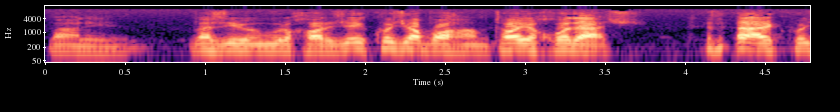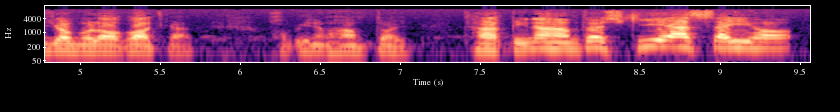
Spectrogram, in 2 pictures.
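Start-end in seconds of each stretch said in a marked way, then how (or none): 0.9-5.7 louder, half-joking newsreader tone with a laugh; a hint of a news anchor; mock news read. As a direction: play at reading a headline.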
